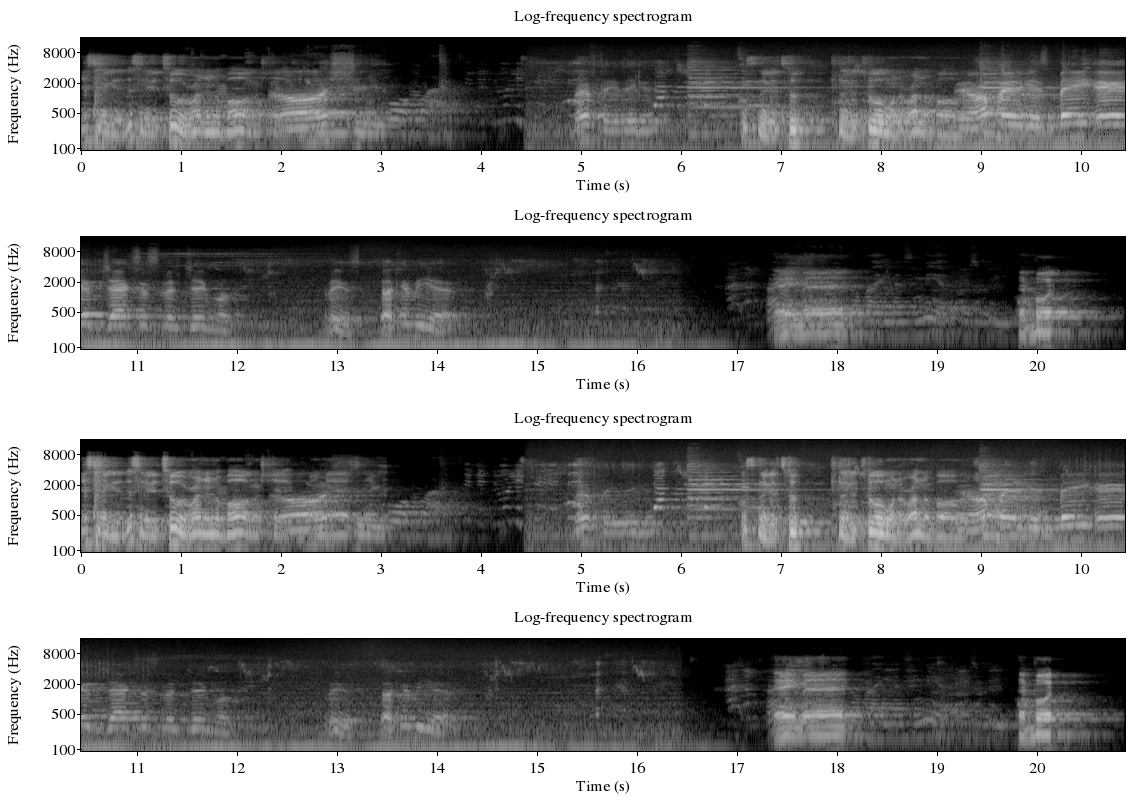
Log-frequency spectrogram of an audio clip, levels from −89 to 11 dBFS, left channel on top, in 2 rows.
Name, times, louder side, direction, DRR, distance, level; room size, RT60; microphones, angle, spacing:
voice 1, 0.0-3.1 4.2-5.1 5.7-7.2 7.5-9.7 16.9-17.0 17.4-18.1 19.8-20.2, right 3 dB, 60° right, 1.5 m, -25 dB
voice 2, 0.9-2.3 2.8-3.7 6.0-6.1 6.5-6.9 17.0-20.2, left 1 dB, 10° left, 4.9 m, -45 dB
voice 3, 1.9-3.0 4.9-5.8 8.7-12.0 12.9-14.2, left 3 dB, 50° left, 1.4 m, -27 dB
sound 1, 4.4-16.5, right 3 dB, 25° right, 2.5 m, -39 dB
sound 2, 7.8-16.9, left 1 dB, 65° left, 5.6 m, -45 dB
28.0 x 23.0 x 7.9 m
head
